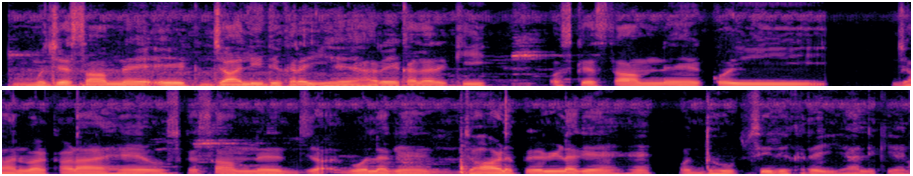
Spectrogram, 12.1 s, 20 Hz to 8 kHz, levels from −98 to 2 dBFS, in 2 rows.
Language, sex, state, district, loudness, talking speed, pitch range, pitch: Hindi, male, Jharkhand, Jamtara, -27 LUFS, 170 wpm, 110-115 Hz, 115 Hz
